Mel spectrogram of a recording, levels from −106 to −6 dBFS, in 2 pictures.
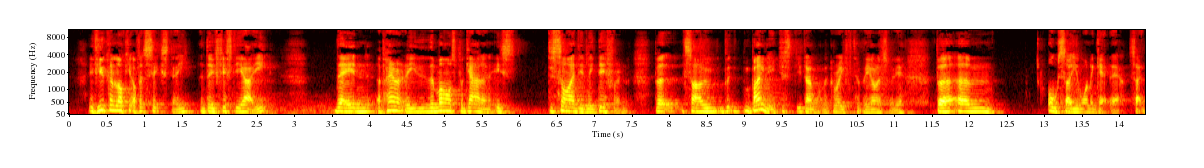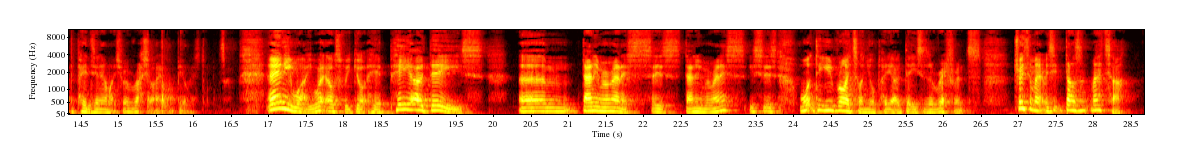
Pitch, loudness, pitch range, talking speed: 135 Hz, -30 LUFS, 115-150 Hz, 190 wpm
